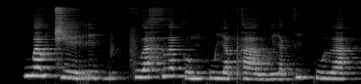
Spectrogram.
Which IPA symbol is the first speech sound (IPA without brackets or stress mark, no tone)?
w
